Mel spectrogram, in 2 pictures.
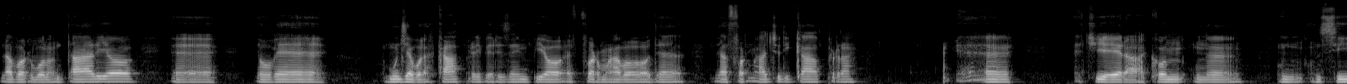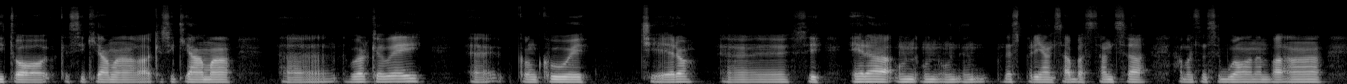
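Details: Adult Hungarian speaker talking in Italian as a second language, with audible word and part-word repetitions; finding: stuttering.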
